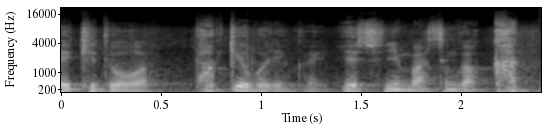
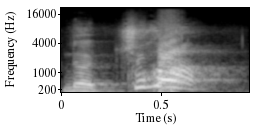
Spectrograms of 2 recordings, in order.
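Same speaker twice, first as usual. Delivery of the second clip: loud, high barked order; harsh command; 13 semitones higher, 13 dB louder, much slower than usual. Retold or imitated. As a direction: snap it like a cruel master. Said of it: "이게 아니라".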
